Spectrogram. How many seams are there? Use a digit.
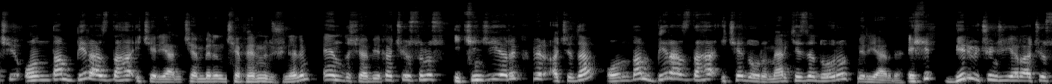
5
